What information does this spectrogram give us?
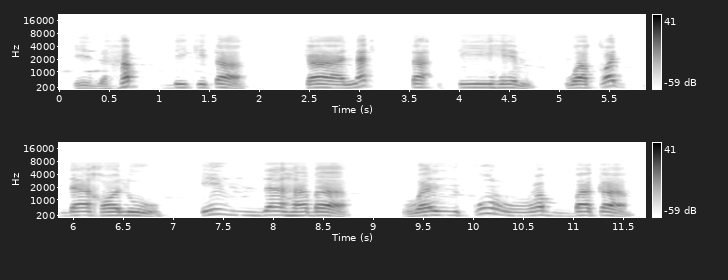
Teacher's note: idgham bila gunnah, memasukkan dua huruf yang sama tanpa dengung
